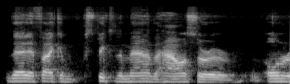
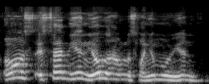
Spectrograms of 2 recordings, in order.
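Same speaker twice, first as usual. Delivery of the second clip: Spanish-speaking telemarketer; 8 semitones higher than usual. Retold or imitated. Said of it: "and the guy goes".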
